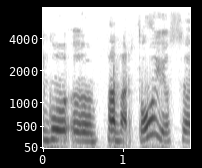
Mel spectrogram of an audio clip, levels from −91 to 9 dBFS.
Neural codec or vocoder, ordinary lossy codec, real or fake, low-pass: none; AAC, 48 kbps; real; 7.2 kHz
